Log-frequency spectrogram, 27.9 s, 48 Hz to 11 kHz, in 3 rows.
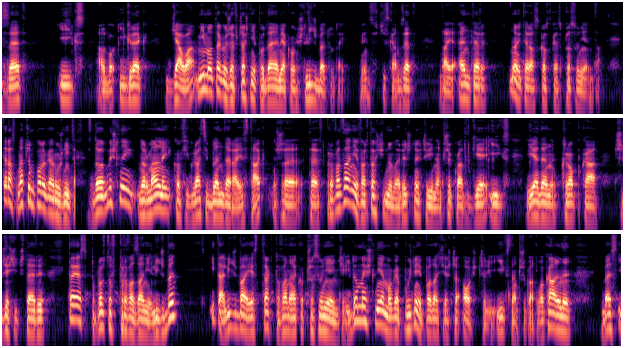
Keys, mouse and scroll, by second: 0.9 x, 1.7 y, 5.7 z, 6.9 Return, 14.1 alt+g, 15.2 middle click, 16.2-18.5 typing, 25.8 x, 27.0 x.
